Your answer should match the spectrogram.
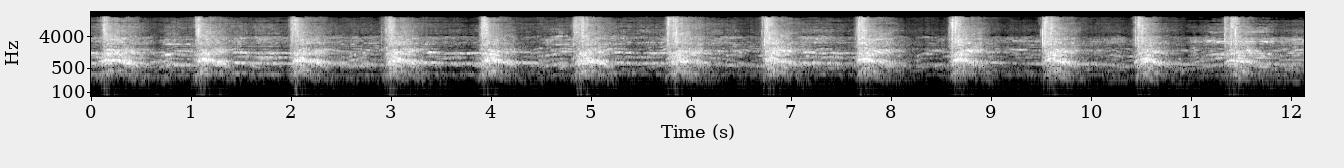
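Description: Crowd of men performing matam, the Shia mourning chest-beat: open hands striking chests together about once a second, over men chanting a repeating rising-and-falling line in time with the blows.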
